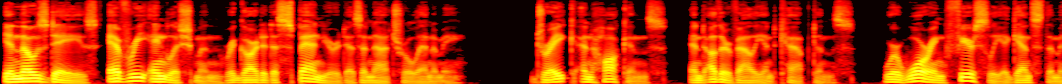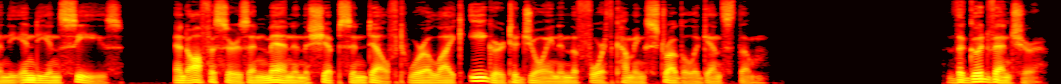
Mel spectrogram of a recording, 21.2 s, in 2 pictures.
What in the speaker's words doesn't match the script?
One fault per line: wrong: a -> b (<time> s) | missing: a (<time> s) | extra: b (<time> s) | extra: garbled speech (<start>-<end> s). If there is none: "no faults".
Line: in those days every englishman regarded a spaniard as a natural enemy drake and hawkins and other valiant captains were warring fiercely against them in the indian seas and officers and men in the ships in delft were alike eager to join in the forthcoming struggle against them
extra: the good venture (20.1 s)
